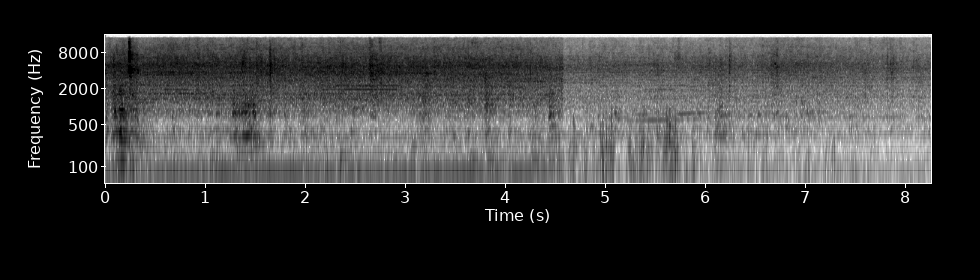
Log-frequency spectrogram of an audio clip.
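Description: Caterpillar tracked excavator's diesel engine running as its bucket pulls down a brick wall, with crashes and knocks of falling bricks and rubble. A loud crash comes just after the start, and a cluster of thuds about five seconds in.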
